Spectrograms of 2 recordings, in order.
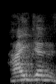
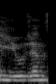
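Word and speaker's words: Huygens: था सबसे पहले किसने हाइजन है ठीक है कई लोग इसे हाइजन कहते हैं कई यूजन कहते हैं ठीक है यूजर्स कहना हम इसको ज्यादा प्रेफर करेंगे एच साइलेंट मान लेते हैं तो बेटा देखो यूजर्स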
